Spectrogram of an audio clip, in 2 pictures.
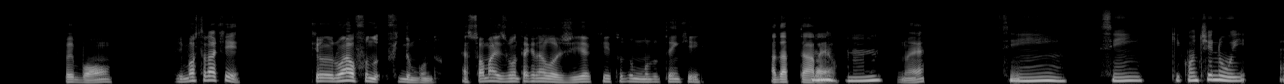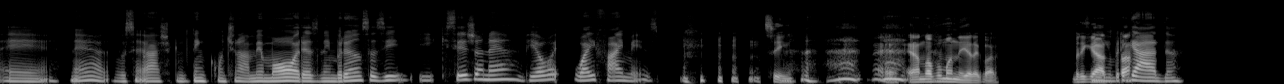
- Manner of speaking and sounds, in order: chuckle; laugh
- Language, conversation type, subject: Portuguese, podcast, Como a tecnologia alterou a conversa entre avós e netos?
